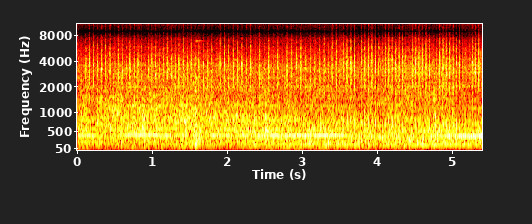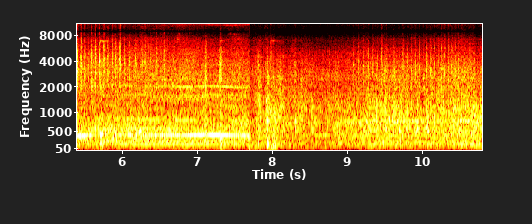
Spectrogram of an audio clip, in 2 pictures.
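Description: ASV RT-75 compact track loader running under load as it pushes and scrapes hard-packed snow with a plow. The engine noise carries a steady whine that cuts off about three-quarters of the way through, followed by a brief knock.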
